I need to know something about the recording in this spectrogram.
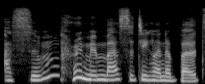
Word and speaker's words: Assam: So she was an Asim but in India it's pronounced Asim.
